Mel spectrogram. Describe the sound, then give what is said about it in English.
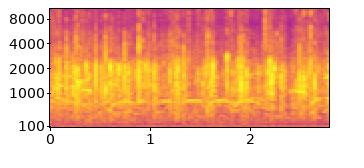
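A crowd applauds steadily as the final swimmer crosses the finish line of a swimming event, dense clapping filling the whole stretch with a constant wash of noise, a few cheers and voices mixed in, and a low steady hum running underneath. “The biggest round of applause for today, as you can hear.”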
